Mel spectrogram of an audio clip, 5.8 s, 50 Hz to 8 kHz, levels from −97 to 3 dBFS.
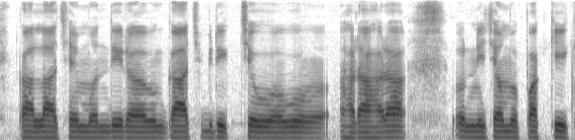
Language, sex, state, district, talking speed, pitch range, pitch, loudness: Maithili, male, Bihar, Saharsa, 155 wpm, 115-120 Hz, 115 Hz, -25 LUFS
